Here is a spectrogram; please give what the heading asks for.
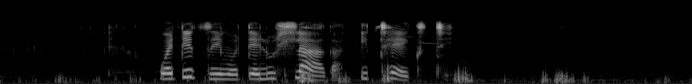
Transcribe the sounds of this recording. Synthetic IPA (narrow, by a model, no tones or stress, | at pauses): wetʼid̥d͡z̥ʱiŋɔtʼeluɬak̬a̰itʰeːkstʰi̥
